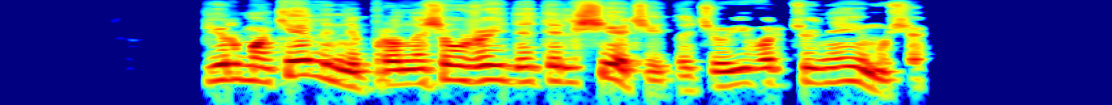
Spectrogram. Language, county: Lithuanian, Vilnius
